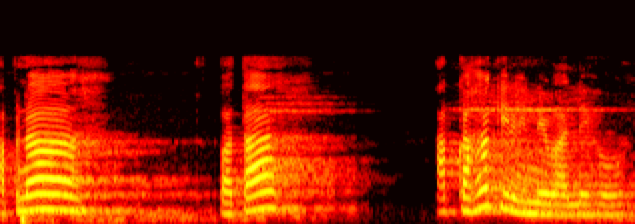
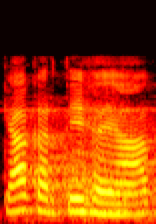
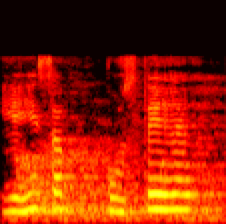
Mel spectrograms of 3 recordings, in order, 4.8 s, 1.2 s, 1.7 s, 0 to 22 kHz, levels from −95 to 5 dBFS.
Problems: background sounds at intervals, continuous background conversations, echo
